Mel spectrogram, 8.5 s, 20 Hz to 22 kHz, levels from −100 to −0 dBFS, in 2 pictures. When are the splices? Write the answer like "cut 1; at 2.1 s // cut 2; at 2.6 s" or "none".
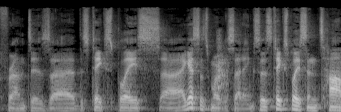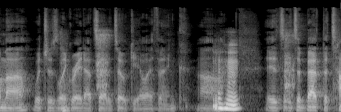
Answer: none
